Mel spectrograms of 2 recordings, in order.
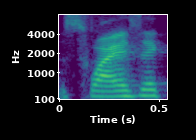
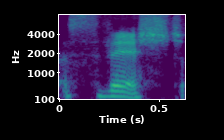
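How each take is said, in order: First: The name ends with a hard k sound. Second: The name ends with a soft ch sound. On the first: This is the easy version given to everyone. "Swizik is just what we tell everybody" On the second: This is closer to the family's Ukrainian background. "it's more svished. So a very soft ch sound at the end"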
